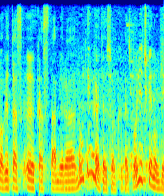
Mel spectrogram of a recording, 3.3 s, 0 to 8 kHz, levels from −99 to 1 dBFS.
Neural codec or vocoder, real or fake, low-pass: none; real; 7.2 kHz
